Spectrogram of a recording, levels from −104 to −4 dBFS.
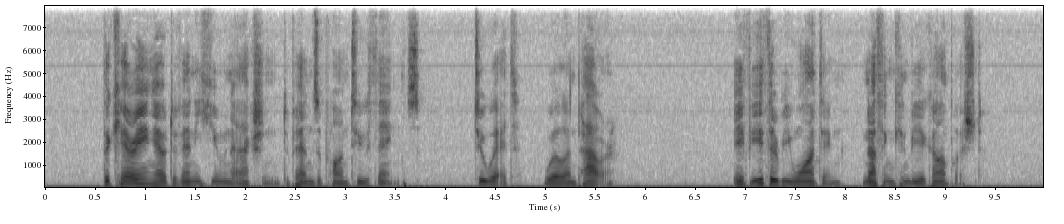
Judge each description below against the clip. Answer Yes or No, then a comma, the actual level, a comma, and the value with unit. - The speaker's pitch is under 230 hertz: Yes, low, 135 Hz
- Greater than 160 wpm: No, average, 145 wpm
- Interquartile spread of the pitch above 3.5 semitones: No, average, 3.0 semitones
